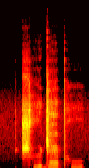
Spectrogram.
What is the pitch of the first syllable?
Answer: high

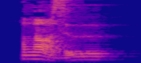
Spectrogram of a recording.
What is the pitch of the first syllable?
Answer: falling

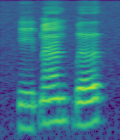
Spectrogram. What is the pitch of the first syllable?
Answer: low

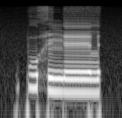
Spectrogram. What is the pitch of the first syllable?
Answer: high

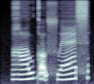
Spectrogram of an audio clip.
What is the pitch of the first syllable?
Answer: rising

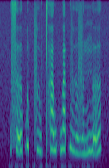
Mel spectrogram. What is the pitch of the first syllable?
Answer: rising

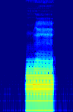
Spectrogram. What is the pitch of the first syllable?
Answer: high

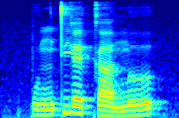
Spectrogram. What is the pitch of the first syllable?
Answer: rising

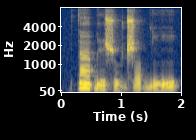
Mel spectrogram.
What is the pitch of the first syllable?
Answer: high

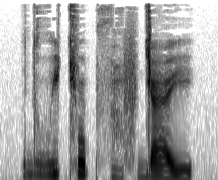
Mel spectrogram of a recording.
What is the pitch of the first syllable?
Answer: high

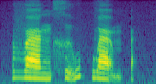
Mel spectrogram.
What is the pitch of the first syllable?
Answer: low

